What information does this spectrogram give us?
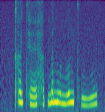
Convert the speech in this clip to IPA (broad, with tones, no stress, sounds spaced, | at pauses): kʰ ɐ˥ j t̪ʰ ɛː˨˥ h ɐ˨˥ k̚ n̪ ɐ˥ n w ʊ˧ ŋ l ʊ˥ ŋ kʷʰ iː˨˥ w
